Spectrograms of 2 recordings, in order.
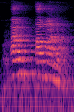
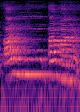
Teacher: huruf nun mati ini dibaca jelas dan tidak boleh dipanjangkan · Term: izhar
